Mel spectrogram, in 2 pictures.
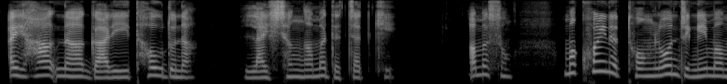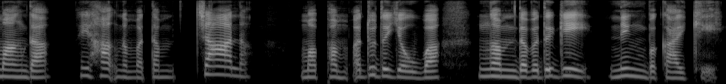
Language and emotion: Manipuri, sad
